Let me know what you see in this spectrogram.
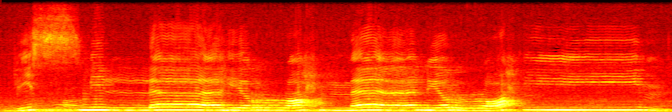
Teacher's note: عندك اثنين حرف راء الاثنين مفخمتين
